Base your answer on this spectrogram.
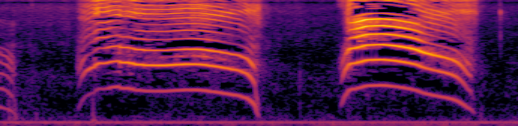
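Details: Two long, loud meows, nasal and strongly harmonic, the first drawn out and level, the second rising then dropping. A mother cat protests while her kittens are being filmed. Low background hum.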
